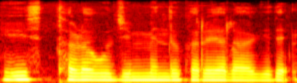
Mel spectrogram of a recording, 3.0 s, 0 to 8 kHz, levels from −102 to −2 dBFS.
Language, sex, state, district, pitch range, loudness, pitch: Kannada, male, Karnataka, Bangalore, 115-125 Hz, -14 LUFS, 120 Hz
